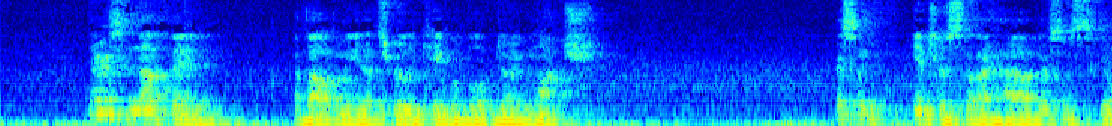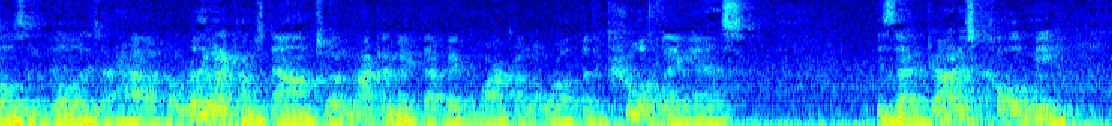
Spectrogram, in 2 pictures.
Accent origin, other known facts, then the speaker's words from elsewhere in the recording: Mississauga, Ontario, Canada; my hometown of Mississauga, where I live and where I'm from.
